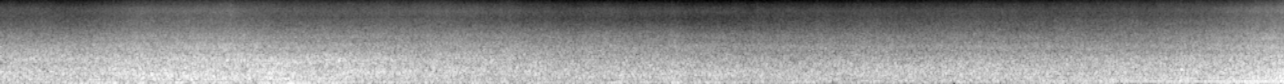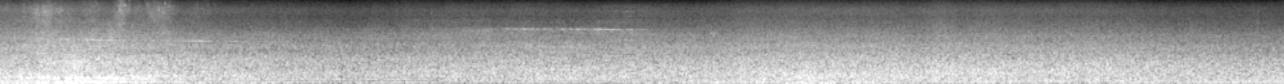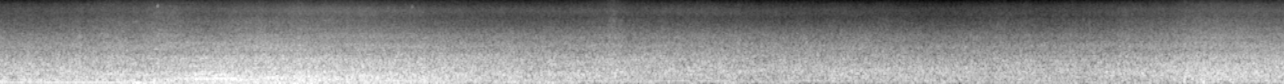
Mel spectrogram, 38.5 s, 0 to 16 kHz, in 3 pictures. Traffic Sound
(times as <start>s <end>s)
11.4s 21.7s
